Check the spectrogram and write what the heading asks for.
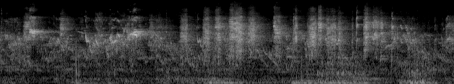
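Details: Mating sounds of budgerigars chirping together, a lively jumble of high scratchy warbles and short squeaky notes pulsing about once a second.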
